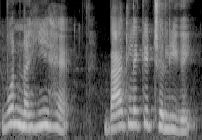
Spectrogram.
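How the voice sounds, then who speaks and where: A woman voicing an older mother-in-law who speaks gently and firmly, giving measured advice in an audio story. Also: high voice, highs cut off. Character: older mother-in-law, calm, wise, quietly firm.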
